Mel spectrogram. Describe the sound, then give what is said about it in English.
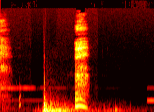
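A dull low thud is followed by a sharp, breathy intake of air, like a startled gasp, fairly loud over a faint steady hum. “After the shocked gasps die down, the invocation continues along those lines, with the typical two thumps for yes, one for no scheme.”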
